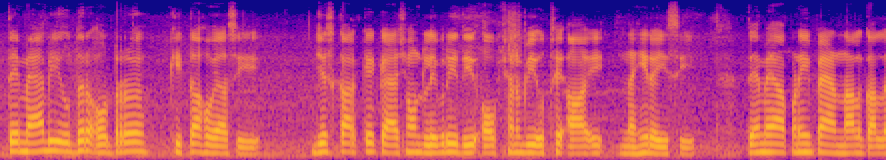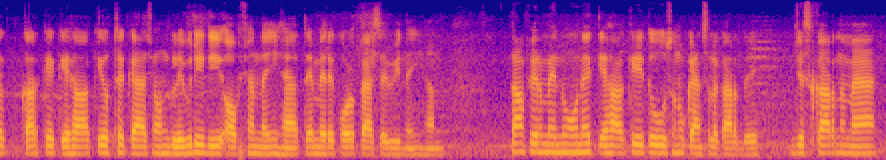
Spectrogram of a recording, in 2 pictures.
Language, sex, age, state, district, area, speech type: Punjabi, male, 18-30, Punjab, Fatehgarh Sahib, rural, spontaneous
